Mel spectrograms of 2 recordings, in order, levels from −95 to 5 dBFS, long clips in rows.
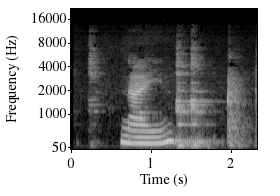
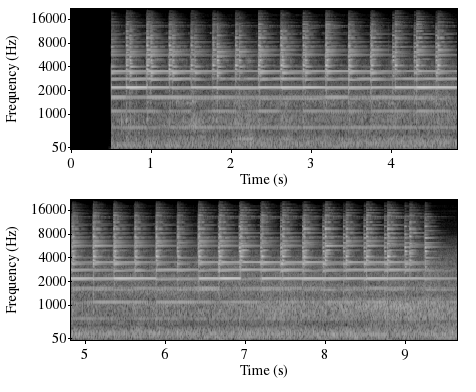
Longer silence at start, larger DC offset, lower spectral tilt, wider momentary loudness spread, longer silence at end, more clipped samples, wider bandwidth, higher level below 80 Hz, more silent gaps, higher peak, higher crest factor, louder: second, 0.2 s vs 0.5 s; neither; first, -5.5 dB/octave vs 0 dB/octave; first, 20 LU vs 5 LU; about the same, 0 s vs 0 s; neither; second, 12 kHz vs over 20 kHz; second, -56 dBFS vs -50 dBFS; neither; second, -8 dBFS vs -4 dBFS; about the same, 18 dB vs 18 dB; second, -24 LUFS vs -18 LUFS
